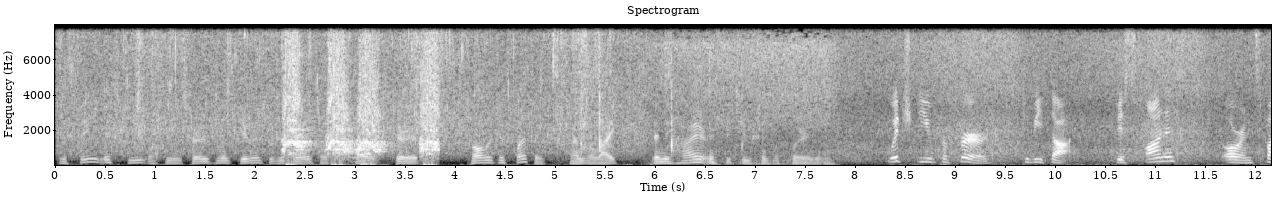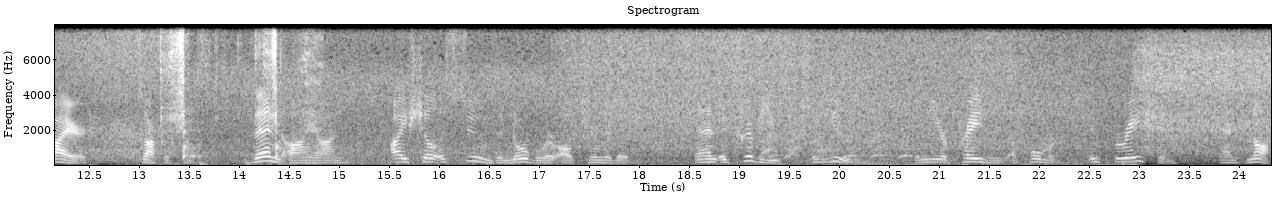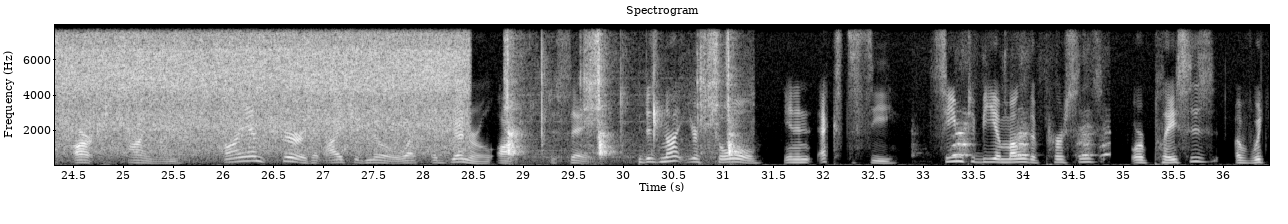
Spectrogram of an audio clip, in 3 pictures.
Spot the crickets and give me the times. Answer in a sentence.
You can't hear the crickets here.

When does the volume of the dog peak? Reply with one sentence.
The loudest moment of the dog is at 3 seconds.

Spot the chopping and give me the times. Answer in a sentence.
The chopping can be heard from 5.0 to 6.9 s, from 13.2 to 14.8 s and from 28.8 to 31.3 s.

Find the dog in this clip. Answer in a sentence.
The dog can be heard from 2.2 to 3.9 s, from 19.1 to 20.9 s and from 33.2 to 34.9 s.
